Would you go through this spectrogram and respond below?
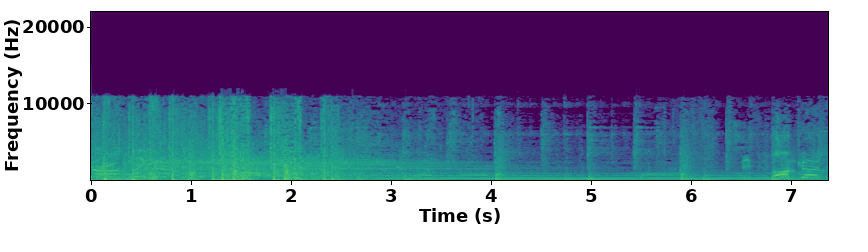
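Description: A gunfight in the Red Dead Redemption video game, with a dense burst of rapid gunshots up front, then scattered single shots and a later flurry over a humming backdrop. Voices are heard during the exchange.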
